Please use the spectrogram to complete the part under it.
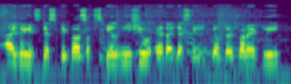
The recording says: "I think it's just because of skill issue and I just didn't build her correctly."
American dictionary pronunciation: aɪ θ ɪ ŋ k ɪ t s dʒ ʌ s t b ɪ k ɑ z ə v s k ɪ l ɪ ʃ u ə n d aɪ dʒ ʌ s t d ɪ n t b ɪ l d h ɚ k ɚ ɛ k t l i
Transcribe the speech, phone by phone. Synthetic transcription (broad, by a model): aɪ t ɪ ŋ k ɪ t s dʒ ʌ s t b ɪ k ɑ s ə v s k ɪ l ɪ ʃ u ə n d aɪ dʒ ʌ s t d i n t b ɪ l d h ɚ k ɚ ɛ k t l i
